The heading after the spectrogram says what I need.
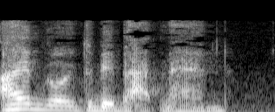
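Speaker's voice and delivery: put-on thick Mexican accent. Retelling what a small kid in class said: imitating a thick mexican accent. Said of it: "he's got a very thick Mexican accent".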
